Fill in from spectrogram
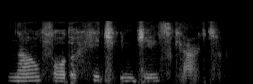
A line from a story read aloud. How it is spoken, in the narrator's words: he said at last, speaking more calmly than from his look I had expected him to speak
